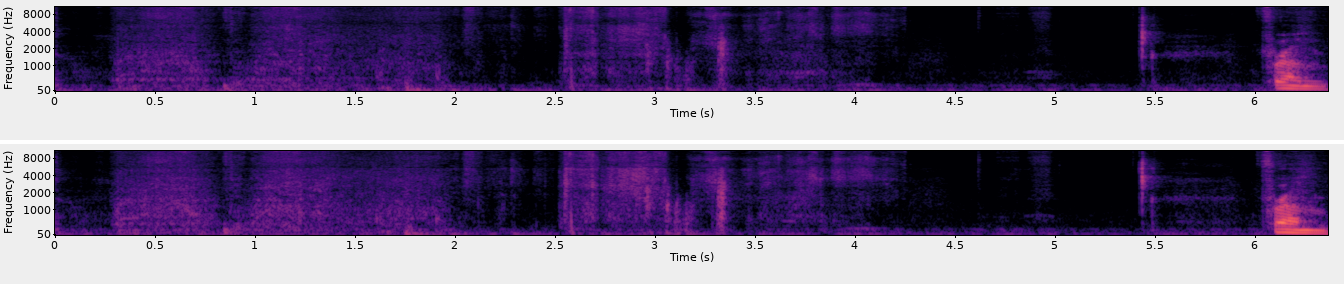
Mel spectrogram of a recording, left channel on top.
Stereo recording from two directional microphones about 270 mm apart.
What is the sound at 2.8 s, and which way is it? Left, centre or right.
Shuffle, right.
